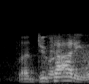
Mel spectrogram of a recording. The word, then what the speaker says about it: Ducati: You have them in one building, and then you introduce the Ducatinisti, you know, which is the all like Ducati rhymes with Bukkake.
